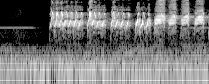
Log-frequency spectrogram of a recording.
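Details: Flamboyan bird singing in the busy, rapid 'ngebren' style, dense and shrill: after a half-second pause, a continuous run of harsh, high, chattering buzzy notes pulses quickly to the end, over a faint steady tone and low hum.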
